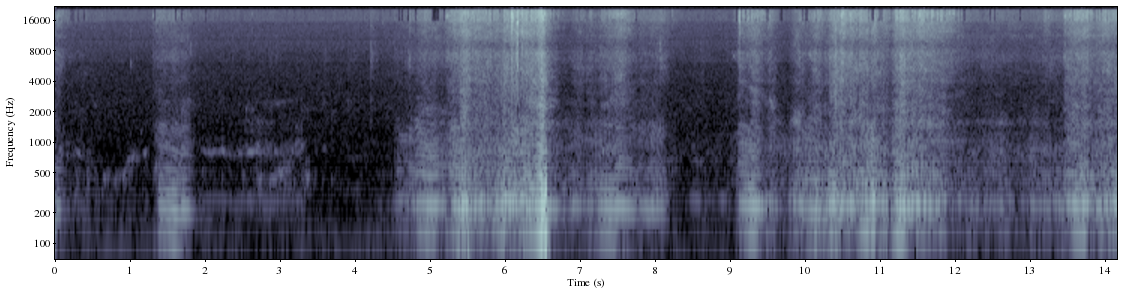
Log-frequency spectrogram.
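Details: European hornets at their nest, heard as low droning buzzes in bursts of a few seconds separated by short silences, with one sharp click midway.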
